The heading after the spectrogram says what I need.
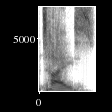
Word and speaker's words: Tice: certainly made it fun tice rhymes with ice is inspired daily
